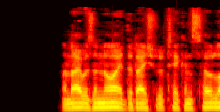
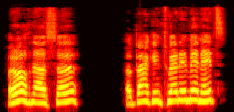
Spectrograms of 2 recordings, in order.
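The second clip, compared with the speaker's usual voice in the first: high, louder calling voice; crewman calling; 8 dB louder than usual. Acted. Jost calling to the doctor as they leave. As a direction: call back from the door.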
